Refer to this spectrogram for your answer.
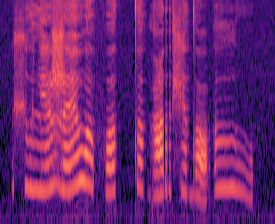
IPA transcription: ʃulʲɛ ʐɛβʌ fʌtːʌ ɡɑrʃədɒ | lːṳ

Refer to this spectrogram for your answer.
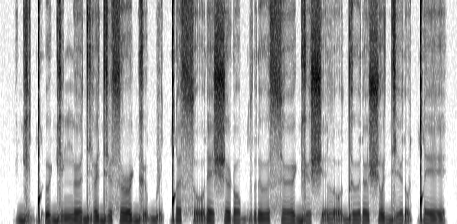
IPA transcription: ɡʲeǃʼɯɡʲeŋø djødʲə˞sə˞ ɡʲo̰ bḛǃəso̰ ɾeʃɯɽobrɯ sø ɡʲɯʃḛlo̰dɯ ɾøʃodʲø ɾo̰ǃe

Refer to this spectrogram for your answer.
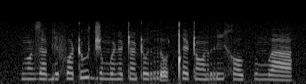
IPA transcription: ɡɔ̃zɐ ɡefɔʈu d͡ʒɐŋʷaɳɛʈɐ̃ ʈoro̰ ǃɛʈɔ̃ rixɔ kʷɘŋʷa

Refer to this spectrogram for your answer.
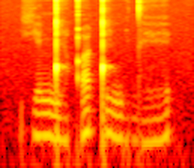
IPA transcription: çeŋ͡ǃi̤ qʼɯǃiŋi̤ dʱe̤

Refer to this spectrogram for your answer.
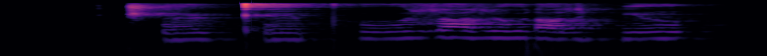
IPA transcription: t͡ʃʼẽ˨˥ɭkʼẽ˨˥ pʰuː˨˥zɒ˨˥z u˧˥˧ ɾɒ˨˥z pʲũ˧˥˧

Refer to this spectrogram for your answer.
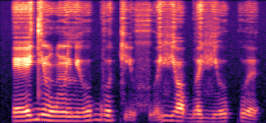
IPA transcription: edʲũwũ lʲubukʲḛ xʷə̰vʲɔbə vʲukʷɘ

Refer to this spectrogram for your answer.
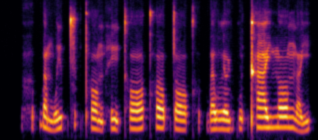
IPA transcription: hʊ˨˥k̚wɐ˨˩m wiː˧p̚t͡sʊ˧k̚t̪ʰɔː˨˩ŋ hiː˨˩kʰɔː˨˥ kʰɔː˧p̚t̪ɔː˨kʰʊ˨k̚wɐ˧w lɵ˨˧ɥkʷɐ˧t̚kʰaː˥j n̪ɔː˥ŋɐ˨˥j

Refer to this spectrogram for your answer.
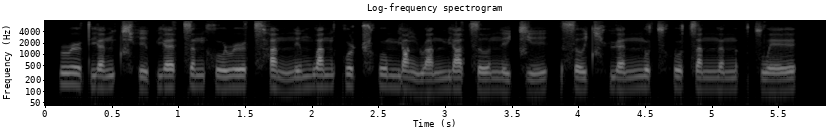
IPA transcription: ɻɻ̩˥˩t̪jɛ˧˥n t͡ɕʰi˨˩pjɛ˥ t͡sə˥nxu˧˥ɻɻ̩˥t͡sʰa˥˩n n̪i˧˥mwa˥nku˥ʈ͡ʂʰu˥ mjɑ˥˩ŋɻa˧˥nmjä˥ t͡sɹ̩˧˥ n̪i˧˥ t͡ɕi˧˥ | sɹ̩˧˥t͡ɕʰɥɛ˧˥n n̪u˥˧t͡sʰu˥˩t͡sa˥nn̪ə˥n | t͡swe˧˥ɪ̯

